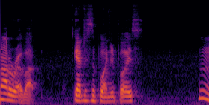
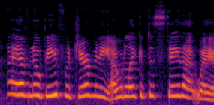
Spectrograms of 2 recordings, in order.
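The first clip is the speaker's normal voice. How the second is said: raised, exasperated voice; loud protest; 10 semitones higher, 7 dB louder than usual. Real, not acted. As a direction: loudly object. Protesting the German jokes loudly.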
